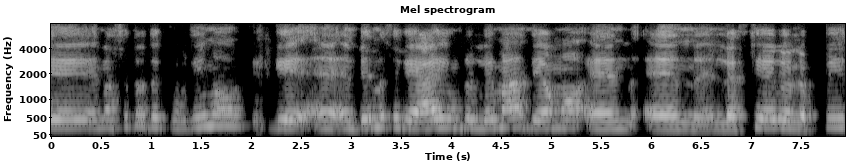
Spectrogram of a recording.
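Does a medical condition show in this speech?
Yes: ataxic cerebral palsy.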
